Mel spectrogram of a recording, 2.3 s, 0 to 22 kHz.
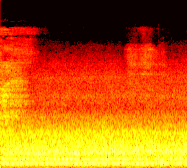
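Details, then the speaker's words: Volvo V50 while driving: steady low droning rolling hum from underneath, suspected worn wheel bearing or driveshaft, not confirmed; wet areas and an eaten support also noted. "also have some rolling. I don't know if it's a bearing or a driveshaft. You can hear it, it sounds very noisy."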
